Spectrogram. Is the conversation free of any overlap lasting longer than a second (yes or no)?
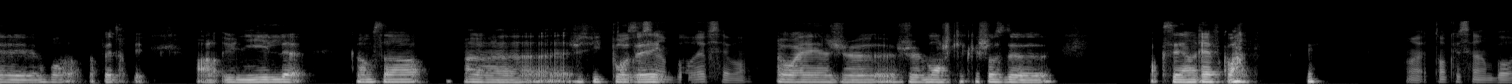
yes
